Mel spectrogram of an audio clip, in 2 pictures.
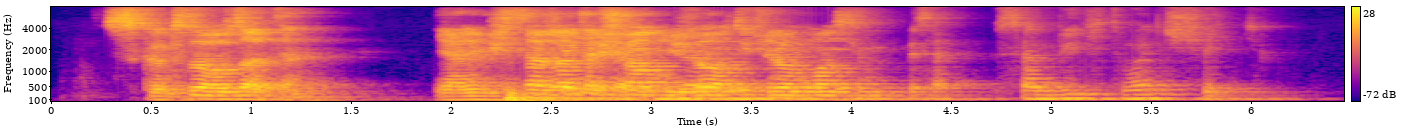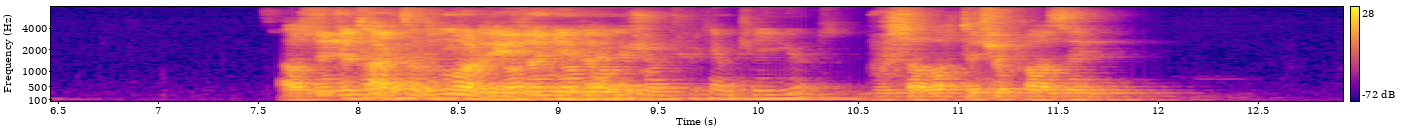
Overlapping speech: Yes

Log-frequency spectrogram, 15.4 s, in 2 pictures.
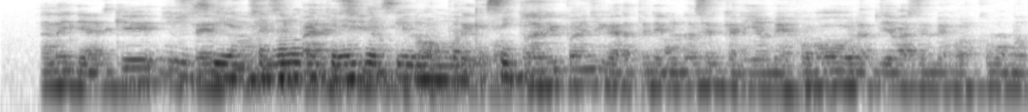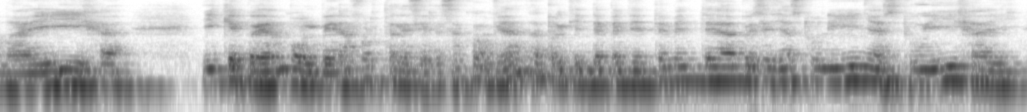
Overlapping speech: Yes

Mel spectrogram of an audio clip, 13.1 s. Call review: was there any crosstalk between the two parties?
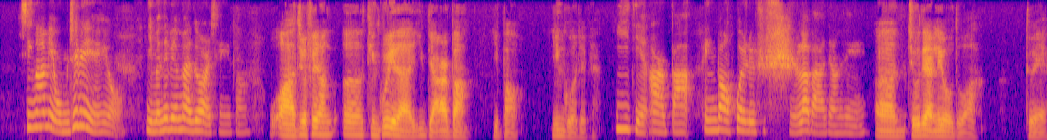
No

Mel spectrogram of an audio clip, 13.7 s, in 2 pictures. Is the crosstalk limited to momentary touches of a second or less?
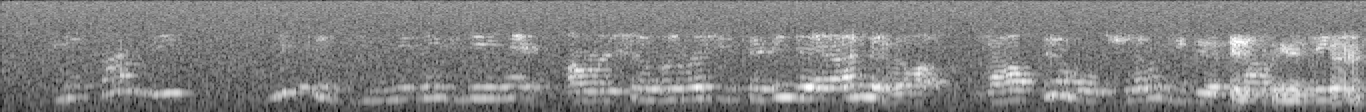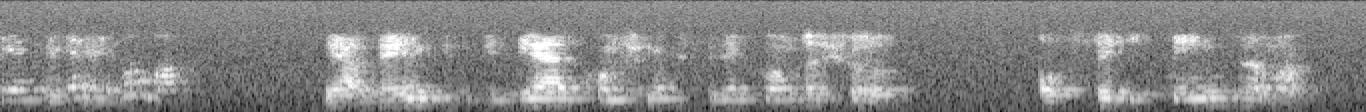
No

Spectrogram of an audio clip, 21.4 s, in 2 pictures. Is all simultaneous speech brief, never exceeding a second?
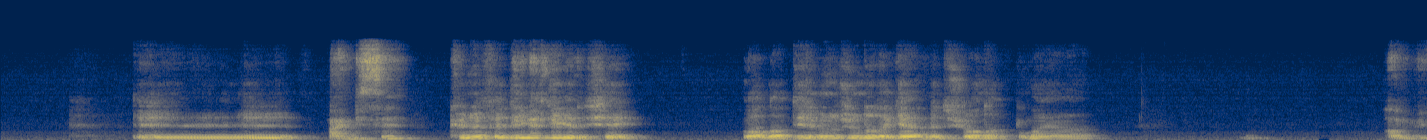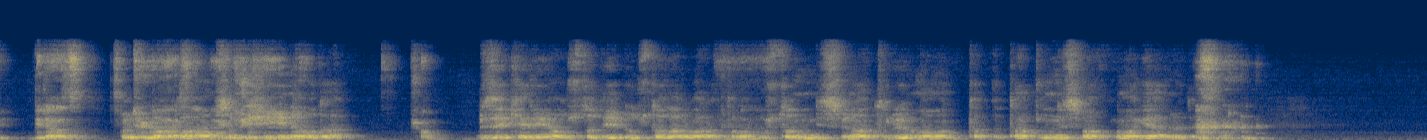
No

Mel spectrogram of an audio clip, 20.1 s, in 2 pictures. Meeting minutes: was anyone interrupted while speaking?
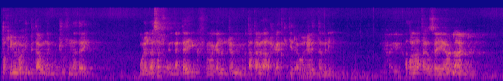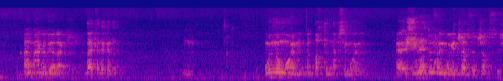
Yes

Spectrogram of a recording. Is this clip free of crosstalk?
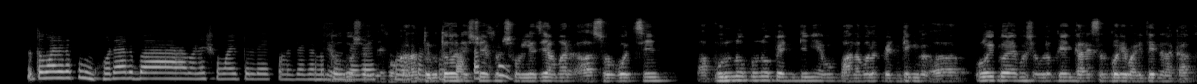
No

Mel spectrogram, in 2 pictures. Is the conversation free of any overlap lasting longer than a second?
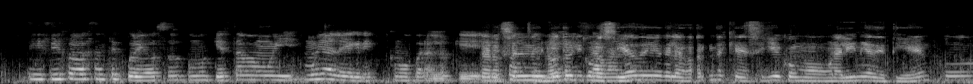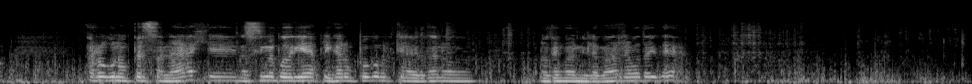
No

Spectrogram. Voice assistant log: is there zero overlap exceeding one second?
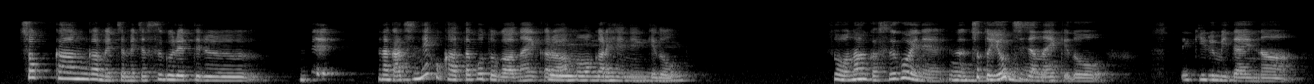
No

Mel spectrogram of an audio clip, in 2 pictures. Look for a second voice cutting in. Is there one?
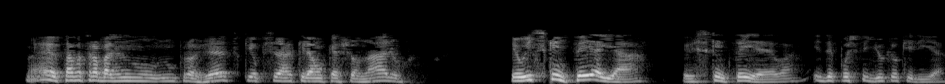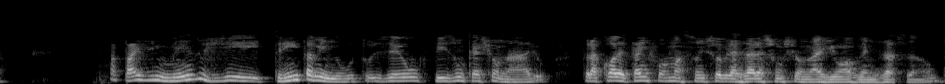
No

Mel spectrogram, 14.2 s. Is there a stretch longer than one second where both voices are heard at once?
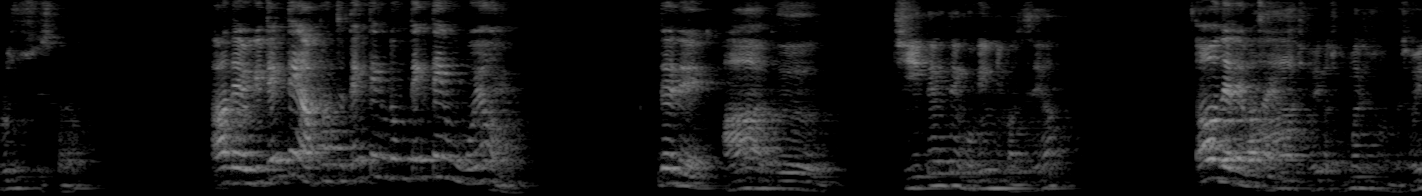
No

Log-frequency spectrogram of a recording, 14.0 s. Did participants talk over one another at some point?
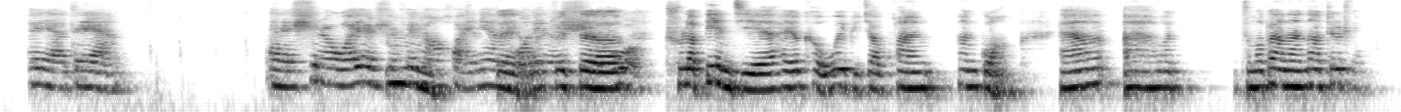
Yes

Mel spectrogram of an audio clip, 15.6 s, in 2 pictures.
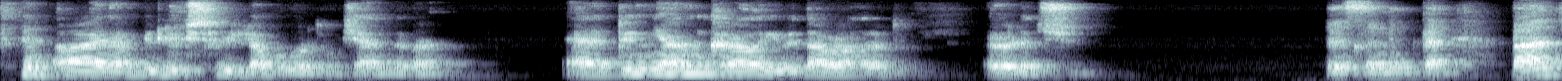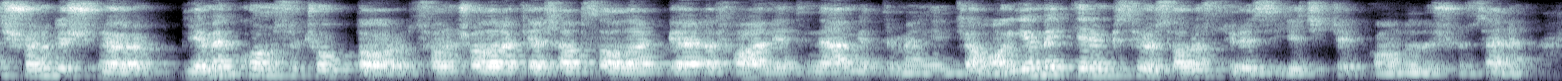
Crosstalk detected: No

